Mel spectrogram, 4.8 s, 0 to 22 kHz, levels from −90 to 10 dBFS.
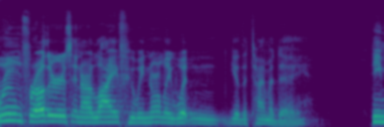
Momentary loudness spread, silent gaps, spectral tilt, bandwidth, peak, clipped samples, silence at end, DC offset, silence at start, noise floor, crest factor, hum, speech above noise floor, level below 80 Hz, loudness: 16 LU; none; -6 dB/octave; 15.5 kHz; -14 dBFS; under 0.1%; 0 s; under 0.1%; 0 s; -87 dBFS; 20 dB; none; 53 dB; -76 dBFS; -34 LUFS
